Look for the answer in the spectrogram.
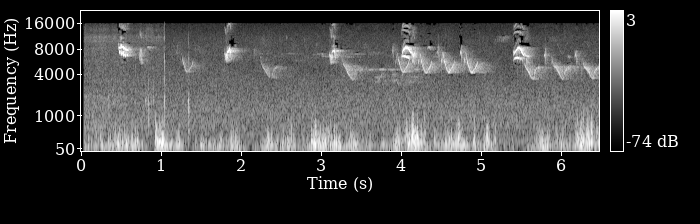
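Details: Spotted flycatcher singing at Hardcastle Crags: thin, very high, squeaky notes, often slurring downward, spaced about a second apart, over a low rumble of wind.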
